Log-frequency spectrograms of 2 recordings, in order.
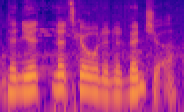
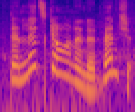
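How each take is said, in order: First: It is said in a deep, manly voice. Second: It is said in an ordinary voice.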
